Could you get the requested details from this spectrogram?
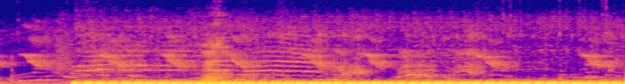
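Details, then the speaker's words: Honda Beat scooter, drone loudest at high rpm while riding: steady low humming from a worn, water-rusted bearing at the very front of the gearbox. "le problème est dans les roulements celui-ci tout à l'avant"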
